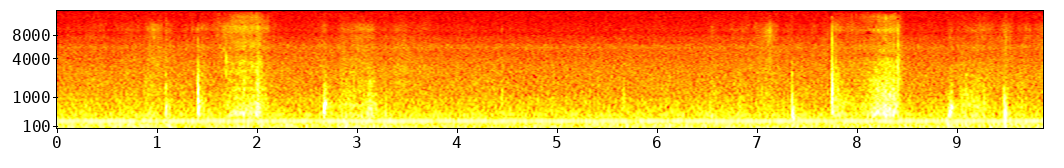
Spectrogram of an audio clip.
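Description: Thread rasps as it is pulled through taut fabric.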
